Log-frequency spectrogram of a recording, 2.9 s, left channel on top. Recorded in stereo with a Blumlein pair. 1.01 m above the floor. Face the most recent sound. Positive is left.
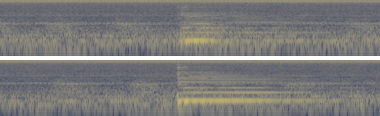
turn(degrees=-35)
